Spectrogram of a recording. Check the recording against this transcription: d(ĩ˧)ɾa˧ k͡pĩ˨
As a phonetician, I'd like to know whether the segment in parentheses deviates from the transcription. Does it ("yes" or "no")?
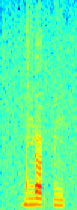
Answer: no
